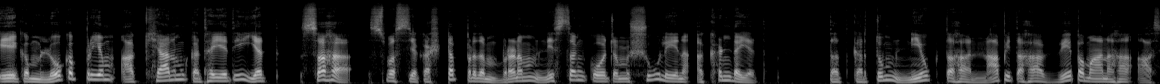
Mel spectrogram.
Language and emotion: Sanskrit, neutral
